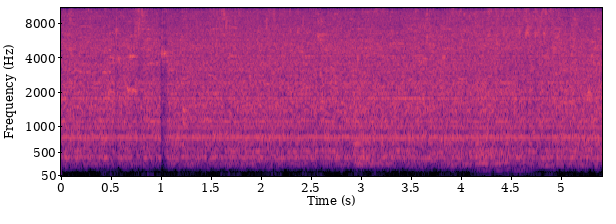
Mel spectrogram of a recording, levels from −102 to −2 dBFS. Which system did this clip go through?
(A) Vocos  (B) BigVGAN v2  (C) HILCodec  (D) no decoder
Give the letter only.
A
